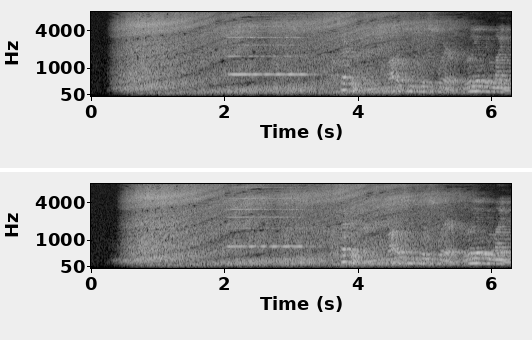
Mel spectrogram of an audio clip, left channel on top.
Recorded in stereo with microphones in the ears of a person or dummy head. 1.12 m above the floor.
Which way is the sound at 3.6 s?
5° left (ahead or behind).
